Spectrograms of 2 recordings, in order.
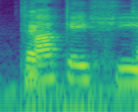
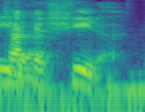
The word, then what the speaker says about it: Takeshita: Hangman Page versus Konosuke Takeshita. I believe I'm pronouncing that right. From Dynamite a couple weeks ago. It is so awesome. Takeshita, or... – No, I think it's Takeshita. – Takeshita. That's it. Yeah, Takeshita is so good.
